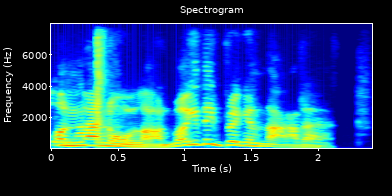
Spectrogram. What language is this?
Welsh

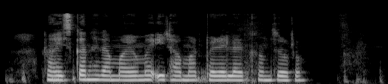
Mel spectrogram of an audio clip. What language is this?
Armenian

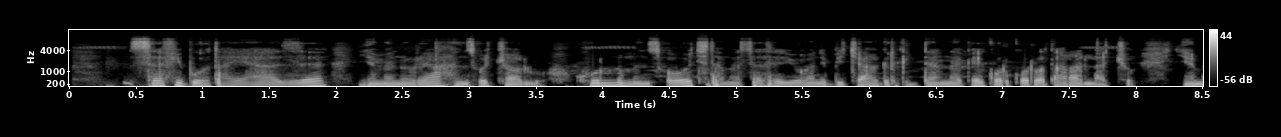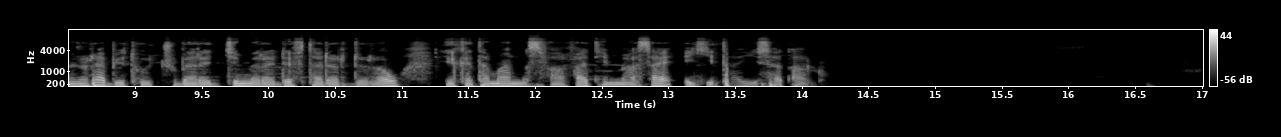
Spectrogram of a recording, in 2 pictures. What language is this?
Amharic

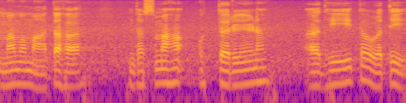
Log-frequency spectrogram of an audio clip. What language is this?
Sanskrit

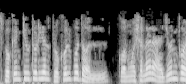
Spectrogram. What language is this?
Bangla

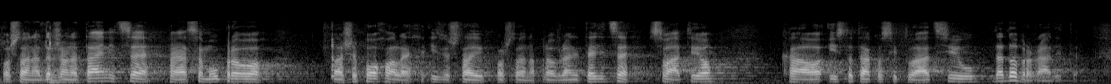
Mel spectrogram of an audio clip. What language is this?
Croatian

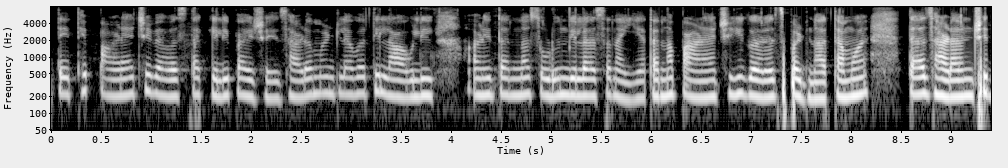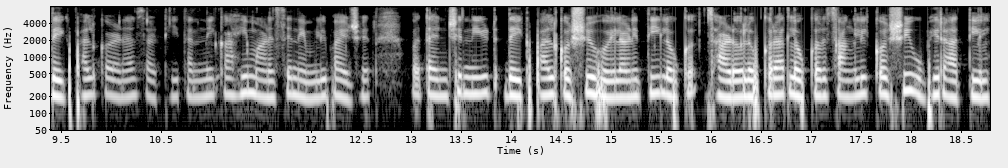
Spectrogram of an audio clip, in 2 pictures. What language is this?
Marathi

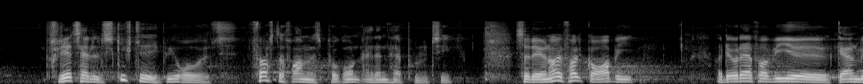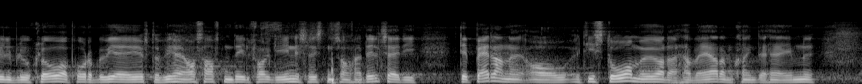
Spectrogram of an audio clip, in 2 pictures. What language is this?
Danish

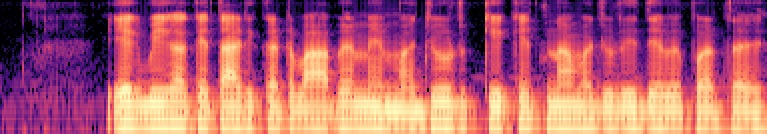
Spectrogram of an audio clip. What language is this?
Magahi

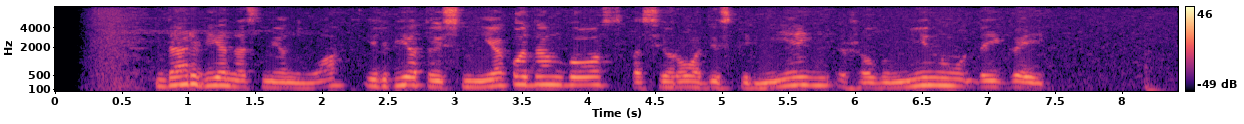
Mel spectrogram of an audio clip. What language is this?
Lithuanian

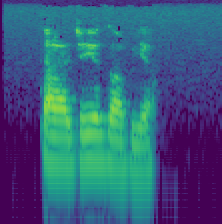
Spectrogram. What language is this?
Persian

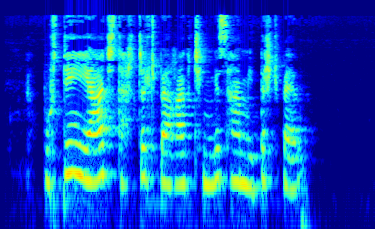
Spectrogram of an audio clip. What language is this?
Mongolian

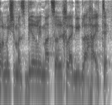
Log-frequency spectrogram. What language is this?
Hebrew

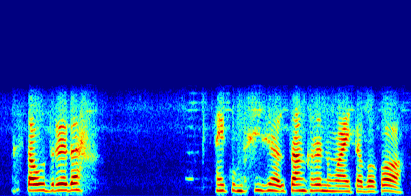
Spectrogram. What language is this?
Manipuri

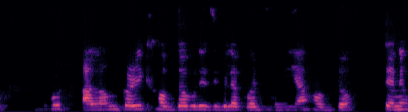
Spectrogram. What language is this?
Assamese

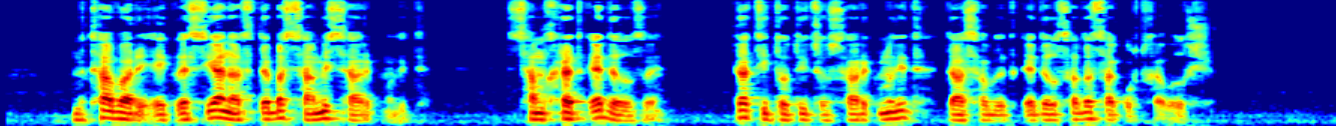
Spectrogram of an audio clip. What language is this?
Georgian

